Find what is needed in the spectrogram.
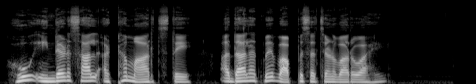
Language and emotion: Sindhi, neutral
